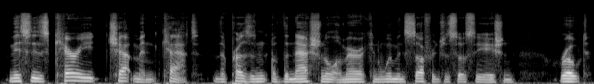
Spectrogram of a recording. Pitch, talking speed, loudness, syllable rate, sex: 130 Hz, 140 wpm, -19 LUFS, 6.0 syllables/s, male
